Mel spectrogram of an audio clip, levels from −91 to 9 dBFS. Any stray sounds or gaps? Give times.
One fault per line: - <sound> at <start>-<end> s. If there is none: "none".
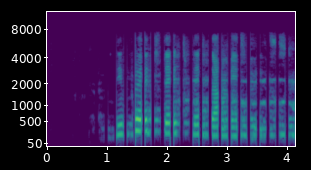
none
